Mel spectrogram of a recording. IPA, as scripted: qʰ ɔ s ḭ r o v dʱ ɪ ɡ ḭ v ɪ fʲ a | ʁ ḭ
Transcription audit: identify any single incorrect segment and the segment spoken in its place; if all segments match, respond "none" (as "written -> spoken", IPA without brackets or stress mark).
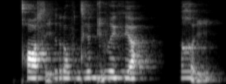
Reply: none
